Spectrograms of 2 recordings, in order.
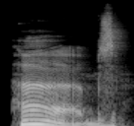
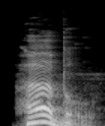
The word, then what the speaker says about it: herbs: to be more precise in received pronunciation the proponent of which your humble servant is we pronounce the h in this word so it would sound herbs herbs herbal for instance i love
